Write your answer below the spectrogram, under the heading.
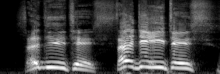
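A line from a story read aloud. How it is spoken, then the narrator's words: Shouted command. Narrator (Russian): закричал своим людям Уркхард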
